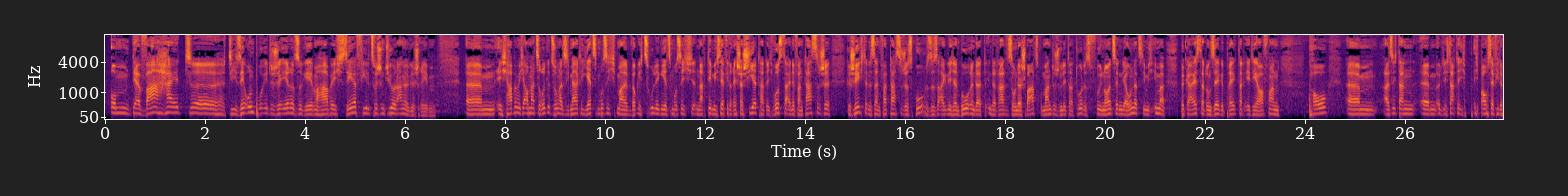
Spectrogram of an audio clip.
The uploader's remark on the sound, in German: Es wurde im Rahmen der Veranstaltungsreihe „Spiegel Live“ im Oktober 2019 auf der Frankfurter Buchmesse aufgezeichnet.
